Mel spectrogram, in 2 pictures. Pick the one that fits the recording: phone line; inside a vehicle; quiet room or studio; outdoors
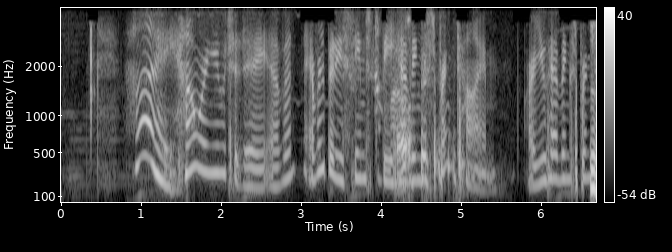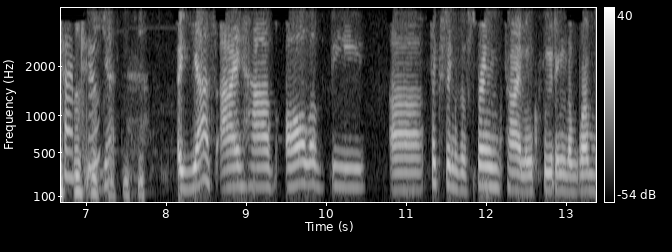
phone line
